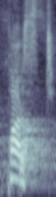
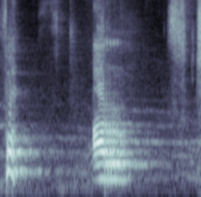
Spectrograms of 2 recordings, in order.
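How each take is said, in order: First: ফার্স্ট as one short syllable; blended word. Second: ফ, আর, স্ট as three separate sounds; sounded out. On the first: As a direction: say ফার্স্ট whole, no break. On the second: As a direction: pause after ফ and আর, then স্ট. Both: Shown as a demonstration. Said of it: "উচ্চারণ কেমন?".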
